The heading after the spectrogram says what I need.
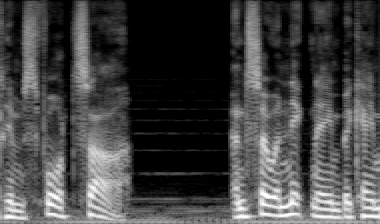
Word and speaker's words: Sforza: Sforza means force, from sforzare, to strain, to take by force. And one letter changes everything here. Americans say Sforza. Italians say Sforza. A Z in Italian sounds like TS, give it a go.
